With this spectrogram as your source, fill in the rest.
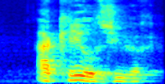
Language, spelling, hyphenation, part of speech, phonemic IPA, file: Dutch, acrylzuur, acryl‧zuur, noun, /ɑˈkrilˌzyːr/, Nl-acrylzuur.ogg
- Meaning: the substance acrylic acid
